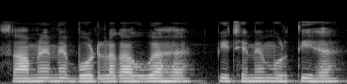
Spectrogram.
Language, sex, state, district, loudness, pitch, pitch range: Hindi, male, Jharkhand, Deoghar, -16 LUFS, 145 Hz, 140-145 Hz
